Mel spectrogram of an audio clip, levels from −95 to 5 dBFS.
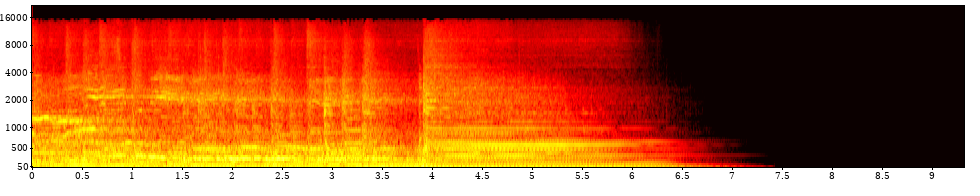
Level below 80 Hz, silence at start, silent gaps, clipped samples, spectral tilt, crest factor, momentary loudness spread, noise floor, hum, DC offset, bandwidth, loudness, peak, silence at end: -26 dBFS; 0 s; none; under 0.1%; -5.5 dB/octave; 16 dB; 11 LU; -56 dBFS; none; 5%; 15.5 kHz; -18 LUFS; -2 dBFS; 1.9 s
